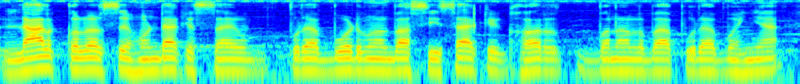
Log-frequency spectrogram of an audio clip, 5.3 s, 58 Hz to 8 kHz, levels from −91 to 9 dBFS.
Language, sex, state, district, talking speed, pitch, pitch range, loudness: Bhojpuri, male, Jharkhand, Palamu, 190 wpm, 125 Hz, 125-130 Hz, -24 LUFS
